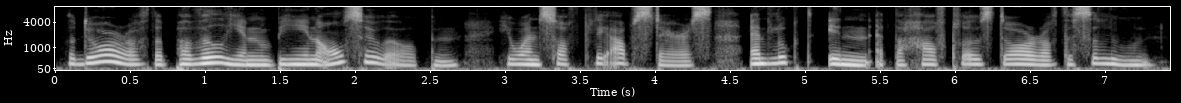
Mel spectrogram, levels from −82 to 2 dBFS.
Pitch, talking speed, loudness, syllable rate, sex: 195 Hz, 185 wpm, -18 LUFS, 4.8 syllables/s, female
